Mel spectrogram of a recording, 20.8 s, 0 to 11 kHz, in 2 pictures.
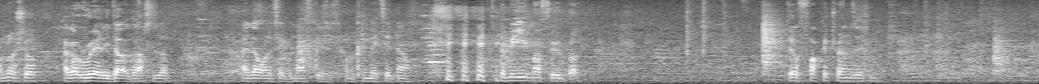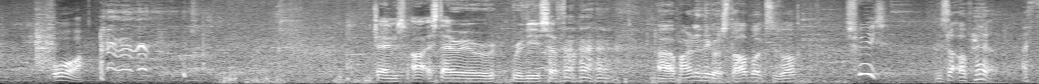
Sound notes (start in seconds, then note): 4.3 laughs; 9.6 diners chatting; 11.4 laughs; 15.9 chuckles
